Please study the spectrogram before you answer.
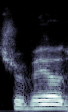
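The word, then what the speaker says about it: Travele: Just Travail Judine. So my first name is spelled like the word travel. After the L, put an E.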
